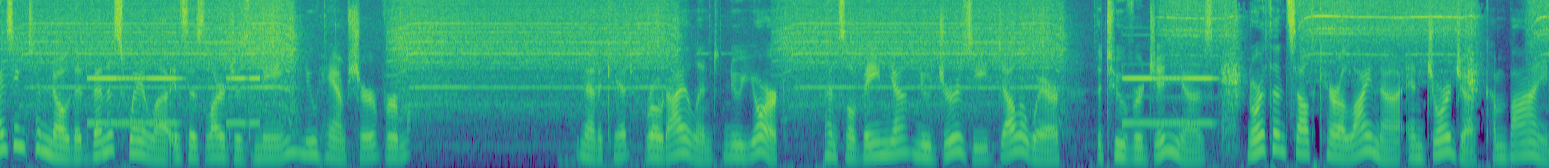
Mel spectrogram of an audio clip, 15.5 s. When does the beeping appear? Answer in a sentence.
You can hear the beeping from 0.8 to 2.6 s, from 5.5 to 7.5 s and from 11.2 to 12.3 s.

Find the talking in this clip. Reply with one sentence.
You can hear the talking from 0.0 to 4.1 s and from 5.8 to 15.4 s.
